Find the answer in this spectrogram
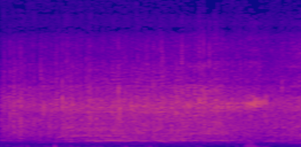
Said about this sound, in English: Well, clap anyway.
